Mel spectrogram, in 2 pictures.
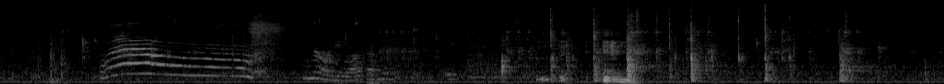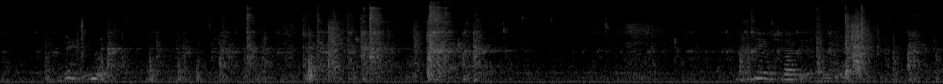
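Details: Mamedaifuku, a caged house cat fasting before neutering, opens with a wavering plaintive meow. Clattering and rustling noises fill the middle, and a fainter meow comes near the end, in a small indoor room.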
